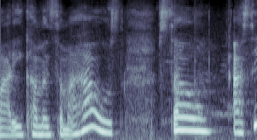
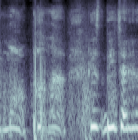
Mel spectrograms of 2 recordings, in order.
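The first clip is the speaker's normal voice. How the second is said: urgent call; 6 semitones higher than usual. Retold or imitated. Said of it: "I'm like".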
